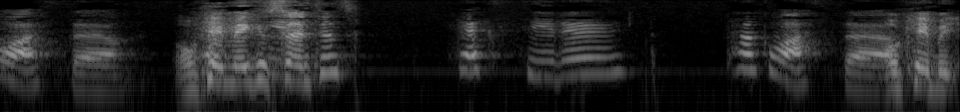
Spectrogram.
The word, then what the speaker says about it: 택시: 택시를 타고 왔어요. Okay, but your pronunciation's all wrong. It's not taxi. It's 택시. 택시.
